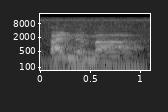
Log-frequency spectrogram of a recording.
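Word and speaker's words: بينما: Now in Arabic, it's bainama, bainama, with a long A at the end, bainama, bainama.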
